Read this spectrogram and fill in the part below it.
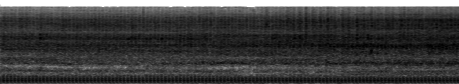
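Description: A single-cylinder diesel power tiller chugs under load.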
